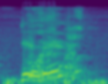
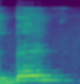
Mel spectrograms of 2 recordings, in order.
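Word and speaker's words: gbé: No, it's be. Gebe? GBE? GBE is be. That means to lift, to carry. Be. Be. So the G is silent.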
